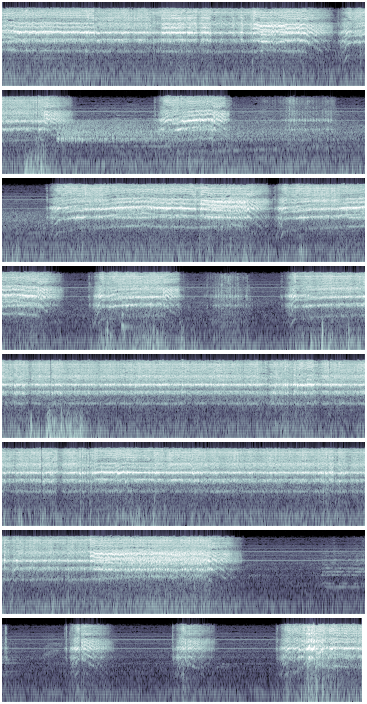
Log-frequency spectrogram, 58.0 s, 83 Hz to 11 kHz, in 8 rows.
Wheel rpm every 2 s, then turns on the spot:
160, 160, 160, 100, 30, 70, 10, 20, 150, 140, 130, 70, 100, 20, 150, 160, 160, 160, 160, 160, 160, 160, 160, 140, 10, 0, 10, 10, 130.
12-14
